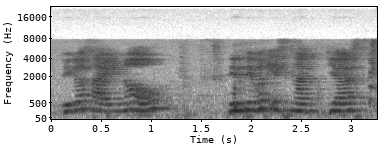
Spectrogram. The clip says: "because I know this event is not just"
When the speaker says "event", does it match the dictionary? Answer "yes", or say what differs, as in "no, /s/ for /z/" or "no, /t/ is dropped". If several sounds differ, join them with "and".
no, /t/ is dropped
